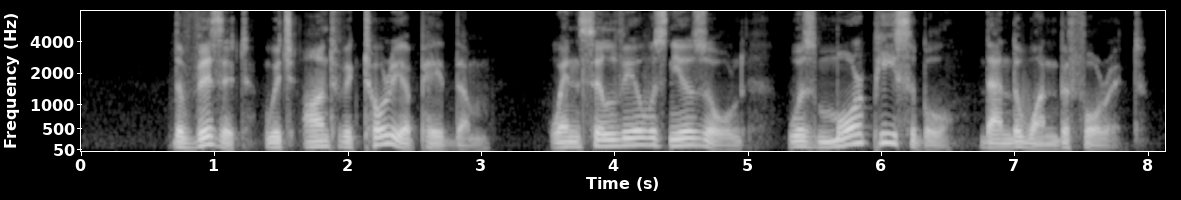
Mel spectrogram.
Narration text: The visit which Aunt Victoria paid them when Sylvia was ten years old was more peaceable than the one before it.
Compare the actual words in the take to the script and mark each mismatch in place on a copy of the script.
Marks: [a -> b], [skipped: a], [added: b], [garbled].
The visit which Aunt Victoria paid them when Sylvia was [skipped: ten] years old was more peaceable than the one before it.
